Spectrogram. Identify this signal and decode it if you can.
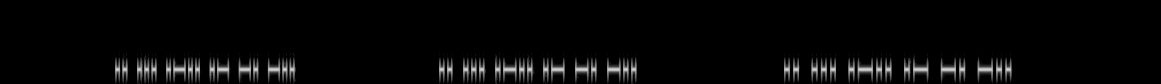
Morse code, heard as a keyed tone, about 30 wpm, 700 Hz. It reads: ISLAND ISLAND ISLAND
